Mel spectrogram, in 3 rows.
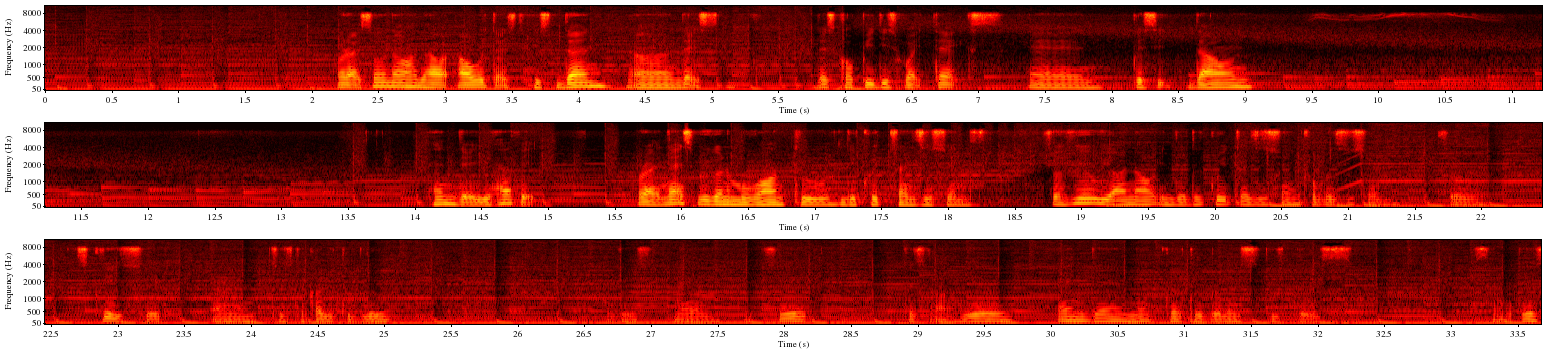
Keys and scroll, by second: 4.6 ctrl+alt+c, 5.7 ctrl+v, 12.1 space, 13.2 space, 16.5 space, 18.5 space, 18.7 Delete, 28.2 v.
